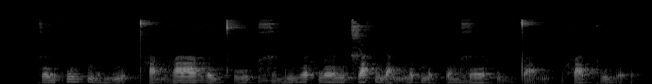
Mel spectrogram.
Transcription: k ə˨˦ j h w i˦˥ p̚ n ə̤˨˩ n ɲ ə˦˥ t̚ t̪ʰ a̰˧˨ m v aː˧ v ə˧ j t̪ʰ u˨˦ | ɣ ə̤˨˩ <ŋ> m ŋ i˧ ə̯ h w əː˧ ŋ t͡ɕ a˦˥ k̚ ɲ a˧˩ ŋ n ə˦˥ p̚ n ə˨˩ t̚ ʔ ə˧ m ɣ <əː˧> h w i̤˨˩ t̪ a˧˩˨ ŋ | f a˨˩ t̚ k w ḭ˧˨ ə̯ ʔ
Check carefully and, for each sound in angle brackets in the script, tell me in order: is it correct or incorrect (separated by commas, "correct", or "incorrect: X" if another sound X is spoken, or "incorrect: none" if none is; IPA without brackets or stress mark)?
incorrect: none, correct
